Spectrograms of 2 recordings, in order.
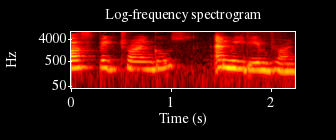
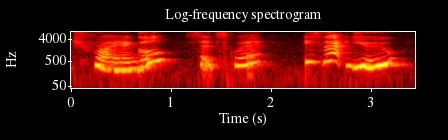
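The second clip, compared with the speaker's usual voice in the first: higher, louder, suspicious; surprised question; 9 semitones higher, 7 dB louder than usual. Acted. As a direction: ask as it dawns on you. Square realises trick.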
